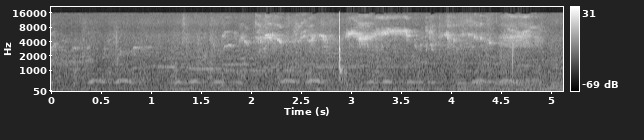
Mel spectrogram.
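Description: Birds calling: a soft, low call repeated irregularly throughout, with higher chirping from small birds about two to four seconds in. A single sharp click sounds about three seconds in.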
